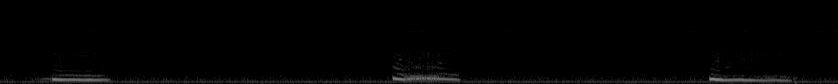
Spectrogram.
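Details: Very old house cat, in its 22nd year and said to be over 100 in human terms, snoring indoors: three nasal, humming snores, each under a second, spaced about three seconds apart over a steady room hum.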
